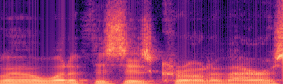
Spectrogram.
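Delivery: normal talking voice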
